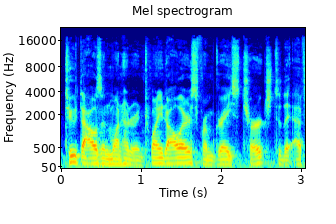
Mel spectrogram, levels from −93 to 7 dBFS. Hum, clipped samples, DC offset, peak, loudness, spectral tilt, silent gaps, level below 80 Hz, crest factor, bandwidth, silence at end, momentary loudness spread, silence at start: none; under 0.1%; under 0.1%; -8 dBFS; -25 LUFS; -5.5 dB/octave; none; -50 dBFS; 16 dB; 18 kHz; 0 s; 8 LU; 0.05 s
